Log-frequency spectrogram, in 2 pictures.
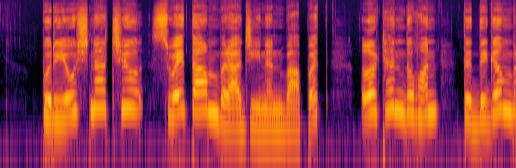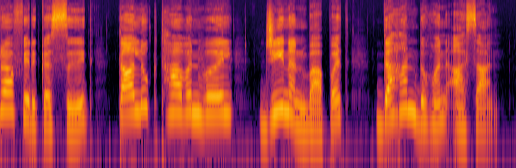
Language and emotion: Kashmiri, neutral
